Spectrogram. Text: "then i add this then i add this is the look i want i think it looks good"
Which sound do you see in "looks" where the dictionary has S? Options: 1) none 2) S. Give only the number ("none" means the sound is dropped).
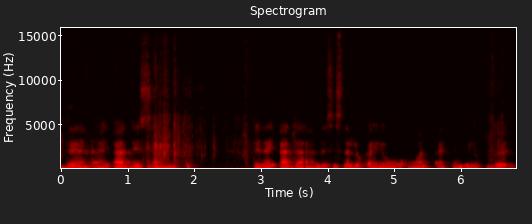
1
